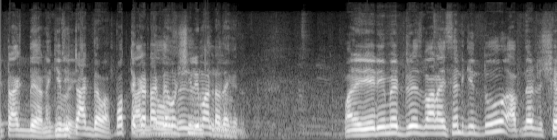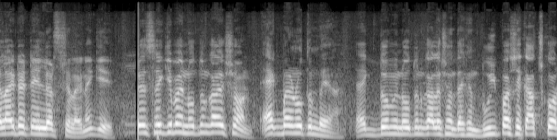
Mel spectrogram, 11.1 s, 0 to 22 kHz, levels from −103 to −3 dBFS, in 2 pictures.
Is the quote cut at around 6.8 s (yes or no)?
yes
